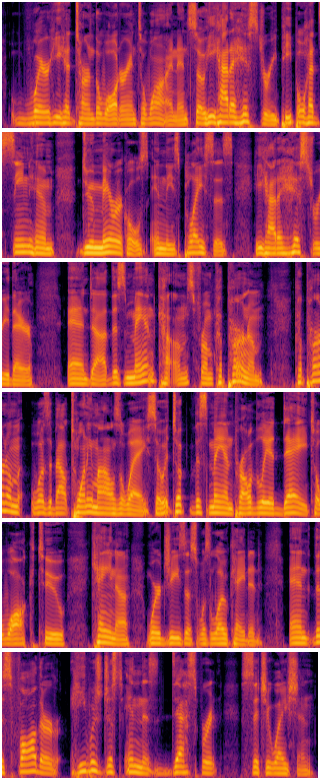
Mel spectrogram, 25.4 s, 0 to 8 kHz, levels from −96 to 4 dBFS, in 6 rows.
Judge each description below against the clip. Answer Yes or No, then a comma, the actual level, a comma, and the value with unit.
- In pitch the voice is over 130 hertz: No, low, 125 Hz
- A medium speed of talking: Yes, average, 160 wpm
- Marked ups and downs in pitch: No, average, 3.1 semitones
